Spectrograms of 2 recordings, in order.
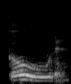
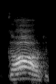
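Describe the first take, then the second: First: The vowel is long, like English 'goad'. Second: The vowel is short, like English 'god'. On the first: The speaker calls it right. "Pretend like there's an E at the end" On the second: The speaker calls it wrong. "you wouldn't say god mat. That's weird"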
